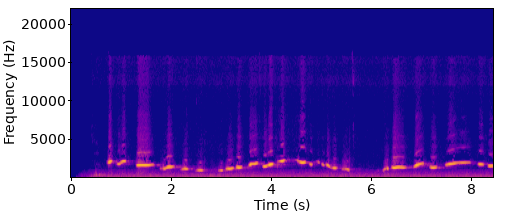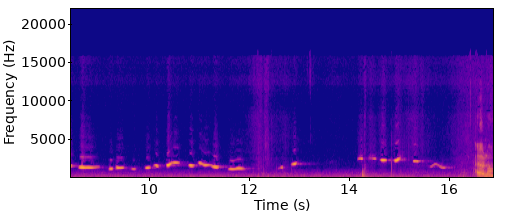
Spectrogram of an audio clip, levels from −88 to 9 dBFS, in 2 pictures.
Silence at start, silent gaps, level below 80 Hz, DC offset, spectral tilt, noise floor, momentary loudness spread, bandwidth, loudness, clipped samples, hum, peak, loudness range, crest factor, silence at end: 0.75 s; none; -58 dBFS; under 0.1%; -4 dB/octave; -50 dBFS; 17 LU; 15.5 kHz; -17 LUFS; under 0.1%; none; -4 dBFS; 9 LU; 16 dB; 0 s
